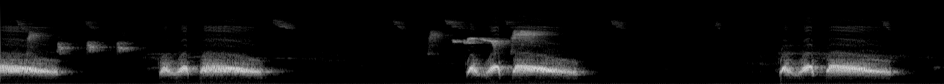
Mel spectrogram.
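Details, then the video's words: Spotted dove (tekukur) used to lure other doves into singing: four low coo phrases, each two hoots and a long slurred note, with a burst of three high chirps and a rising whistled slur from other birds. "PANCINGAN suara tekukur gacor rapat merdu dan jernih"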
